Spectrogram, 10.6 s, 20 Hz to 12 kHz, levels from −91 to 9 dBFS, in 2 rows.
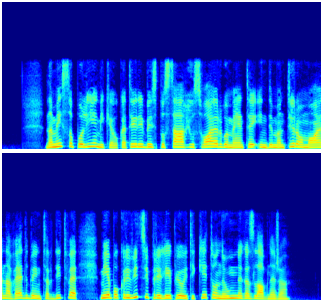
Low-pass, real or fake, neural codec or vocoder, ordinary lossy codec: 7.2 kHz; fake; codec, 16 kHz, 0.8 kbps, ZipCodec; none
